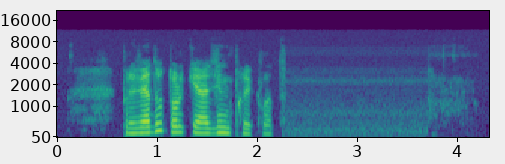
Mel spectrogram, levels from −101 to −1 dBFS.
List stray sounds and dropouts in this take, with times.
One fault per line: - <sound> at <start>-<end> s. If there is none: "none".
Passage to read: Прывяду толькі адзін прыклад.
none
